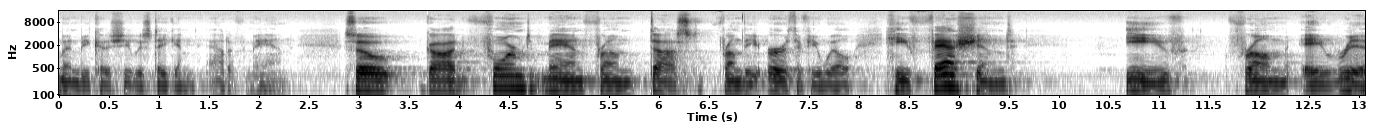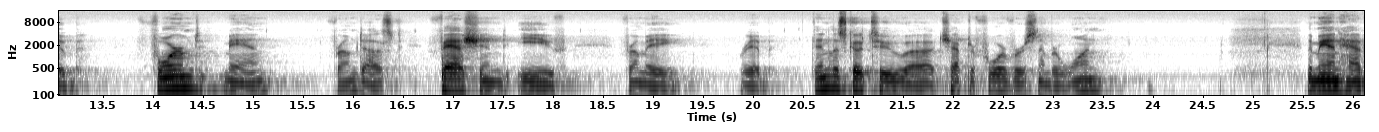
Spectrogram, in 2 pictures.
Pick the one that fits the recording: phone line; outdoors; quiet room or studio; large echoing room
large echoing room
